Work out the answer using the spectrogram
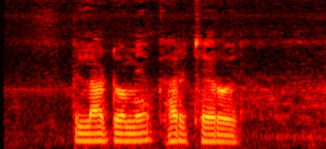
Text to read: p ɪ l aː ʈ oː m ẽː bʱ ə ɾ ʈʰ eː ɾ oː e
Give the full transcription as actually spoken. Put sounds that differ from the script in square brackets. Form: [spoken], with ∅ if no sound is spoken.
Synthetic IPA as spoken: p ɪ l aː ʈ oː m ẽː [ɡʱ] ə ɾ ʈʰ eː ɾ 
